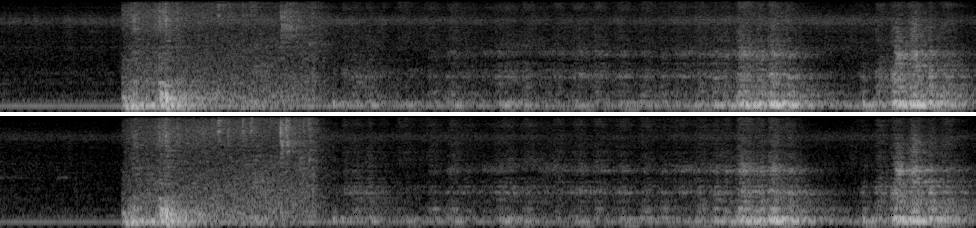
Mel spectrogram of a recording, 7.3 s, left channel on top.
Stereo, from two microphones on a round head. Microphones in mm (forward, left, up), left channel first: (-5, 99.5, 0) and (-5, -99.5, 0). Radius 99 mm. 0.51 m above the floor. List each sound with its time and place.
0.9 s running footsteps: 25° left (ahead or behind), 1.2 m; by 2.4 s 55° right (ahead or behind), 1.9 m
2.5 s writing: 15° left (ahead or behind), 3.5 m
